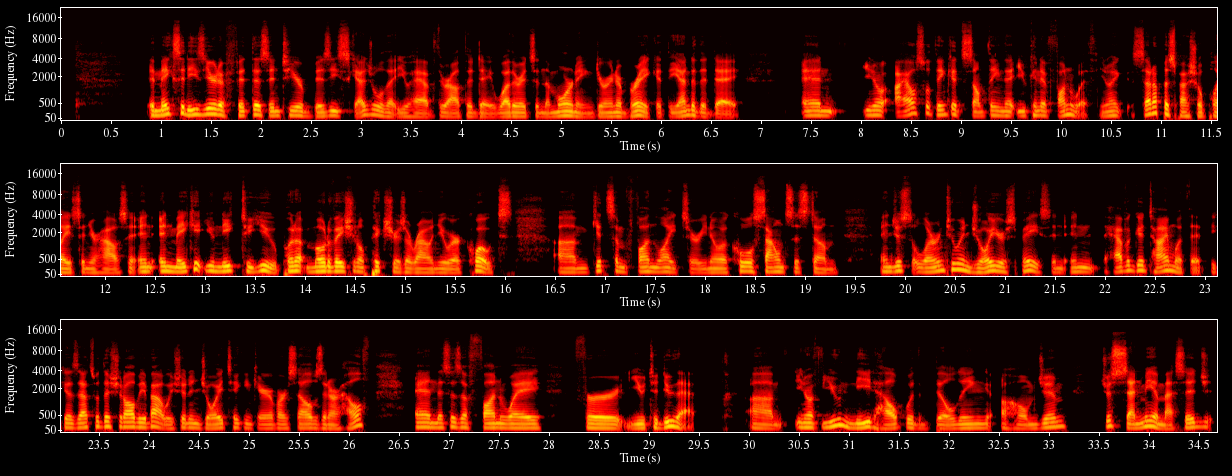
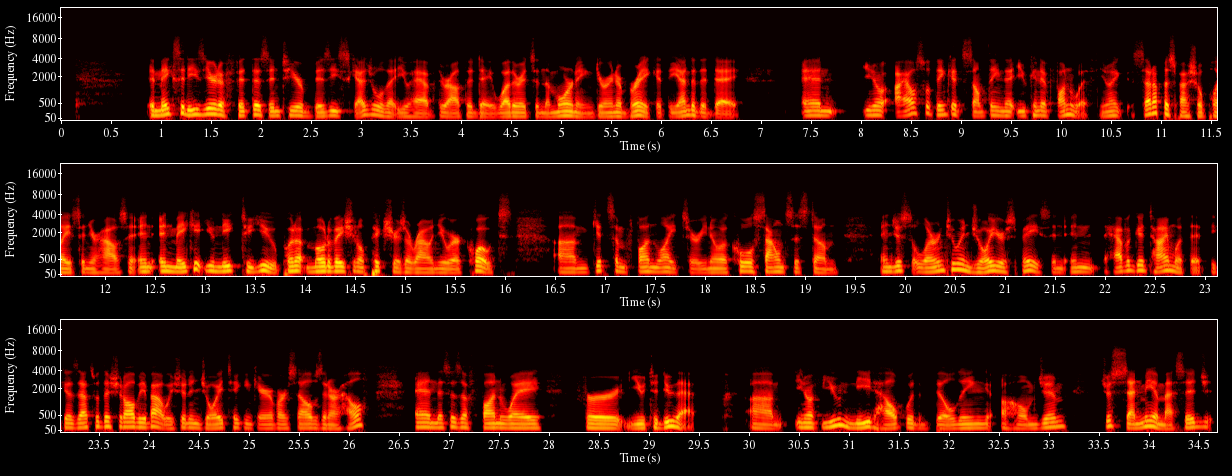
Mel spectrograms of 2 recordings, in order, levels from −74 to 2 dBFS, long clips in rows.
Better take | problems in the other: first | muffled; slightly; fading above 2 kHz

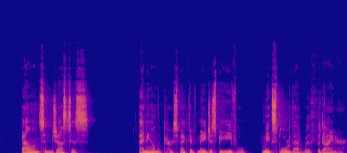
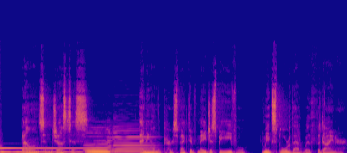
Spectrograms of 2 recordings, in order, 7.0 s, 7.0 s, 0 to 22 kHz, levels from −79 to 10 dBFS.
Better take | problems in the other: first | background music; very loud; until 2.5 s; 2 dB above the speech

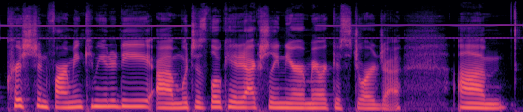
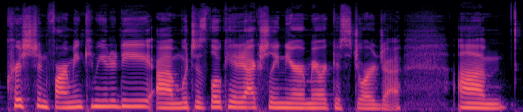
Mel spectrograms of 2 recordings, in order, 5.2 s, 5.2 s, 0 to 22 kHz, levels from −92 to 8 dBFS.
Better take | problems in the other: second | high-pitched whine; faint; until 2 s and from 3 s on; 8.5 kHz, 20 dB below the speech

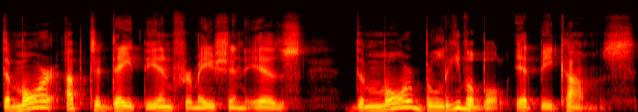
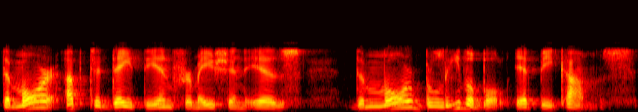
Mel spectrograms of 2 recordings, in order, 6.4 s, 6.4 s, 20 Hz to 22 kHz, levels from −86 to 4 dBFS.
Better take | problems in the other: first | phone-call audio; nothing above 3.5 kHz

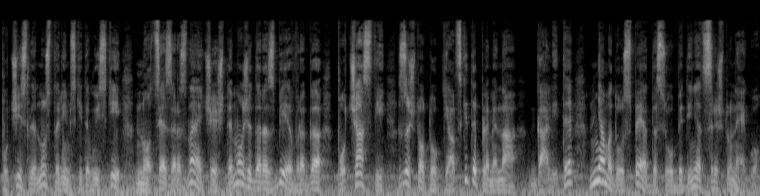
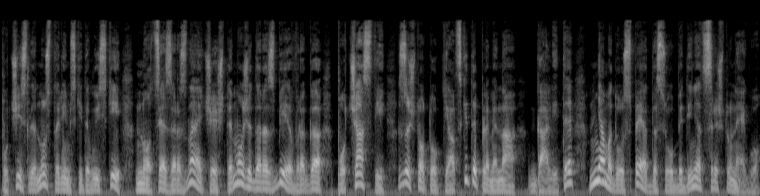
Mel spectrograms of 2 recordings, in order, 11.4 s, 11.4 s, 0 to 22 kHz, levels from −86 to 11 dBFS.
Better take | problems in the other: second | low rumble; faint; throughout; 20 dB below the speech

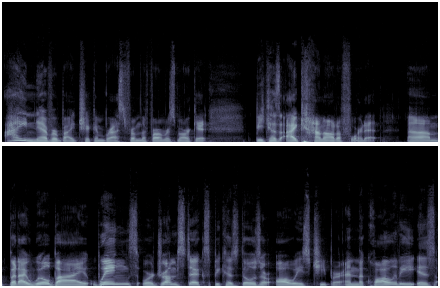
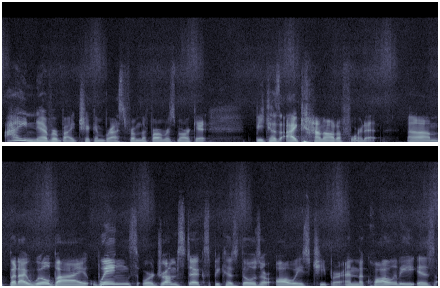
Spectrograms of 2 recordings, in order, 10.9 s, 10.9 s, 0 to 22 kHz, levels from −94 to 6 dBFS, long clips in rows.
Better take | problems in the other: first | hiss; faint; throughout; 25 dB below the speech

